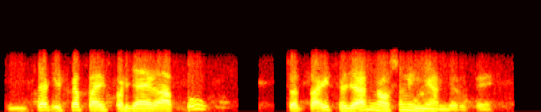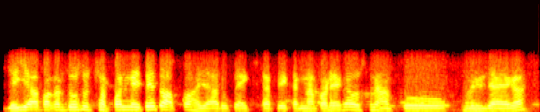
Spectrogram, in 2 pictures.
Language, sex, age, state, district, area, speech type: Urdu, male, 18-30, Uttar Pradesh, Gautam Buddha Nagar, urban, conversation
